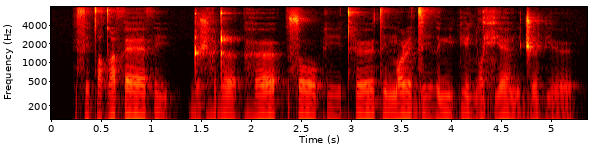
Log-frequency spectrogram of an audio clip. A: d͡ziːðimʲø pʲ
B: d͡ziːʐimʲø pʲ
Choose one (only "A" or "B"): A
